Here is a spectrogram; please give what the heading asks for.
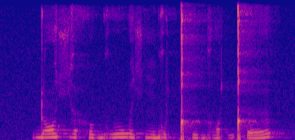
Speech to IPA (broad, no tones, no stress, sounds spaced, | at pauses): ɖ ɔ ç ɘ h u ɡʱ u w ɘ ç ŋ ɡ u ǃʰ i ɡʱ ɔ ǃʼ ɘ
